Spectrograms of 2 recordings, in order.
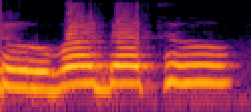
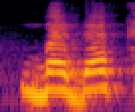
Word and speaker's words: वदथ: देखिए उच्चारण का ध्यान विशेष रखना है। अगर आपने अपना प्रोनाउंसिएशन सही नहीं किया, उच्चारण शुद्ध नहीं किया तो मिस्टेक जरूर होगी। कैसे? अब देखो बदथ और बदथ, बदथः बदथ, इसमें है का साउंड भी आएगा, बदथः बदथ।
